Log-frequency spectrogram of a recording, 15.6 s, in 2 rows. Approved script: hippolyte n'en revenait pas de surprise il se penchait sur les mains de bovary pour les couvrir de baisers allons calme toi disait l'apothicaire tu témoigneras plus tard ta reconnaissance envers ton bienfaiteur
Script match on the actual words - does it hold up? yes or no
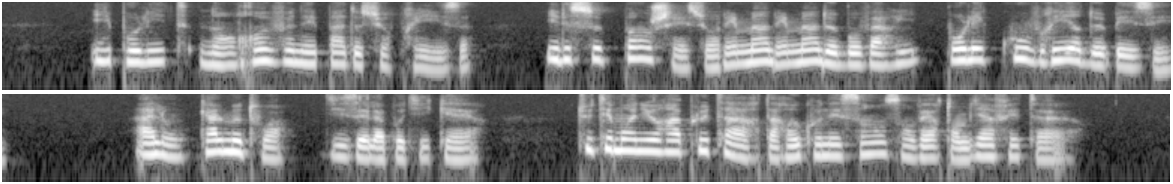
no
